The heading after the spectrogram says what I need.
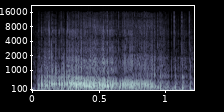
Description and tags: A tiger's roar
animal, roar, tiger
